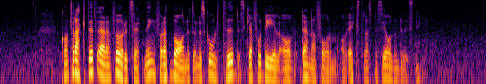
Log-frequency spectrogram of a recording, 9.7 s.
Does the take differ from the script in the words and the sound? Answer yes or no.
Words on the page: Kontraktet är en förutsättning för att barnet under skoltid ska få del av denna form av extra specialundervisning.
no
